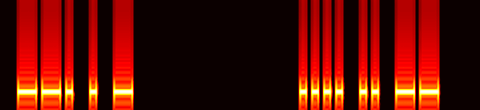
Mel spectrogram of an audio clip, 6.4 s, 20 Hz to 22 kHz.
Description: Morse code, heard as a keyed tone, about 15 wpm, 700 Hz. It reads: GET HIM
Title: 4x Word-Spacing - Sentences from Top 400 Words - 15wpm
